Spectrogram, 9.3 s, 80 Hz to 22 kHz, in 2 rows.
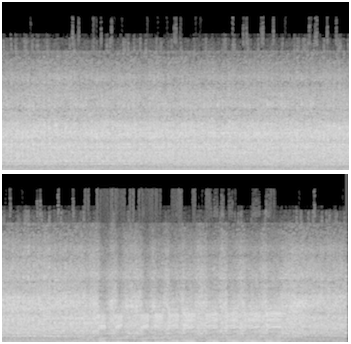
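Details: Poulan Pro P3416 34cc 16-inch chainsaw, abandoned, revived with new Champion plug and idle screw adjustment; plug gap likely too closed: steady two-stroke drone then a couple of quick revs, no stumbling.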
